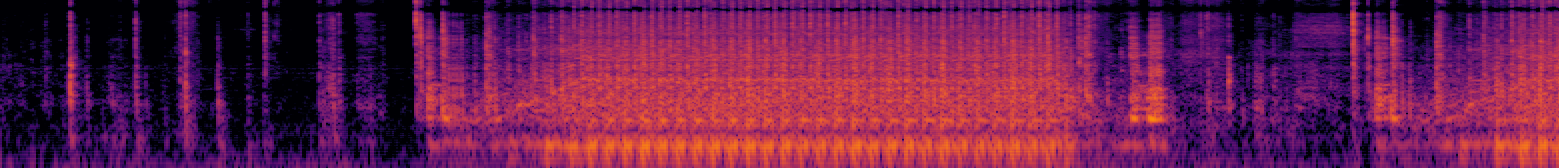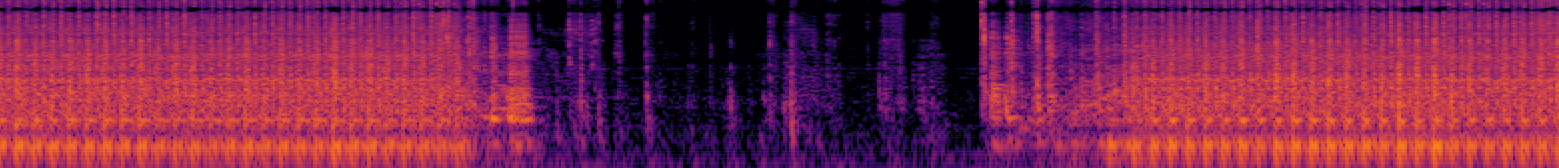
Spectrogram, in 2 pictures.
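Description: A JUKI sewing machine stitching fabric for a bucket hat runs in three steady, close humming stretches with short quiet pauses between them.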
